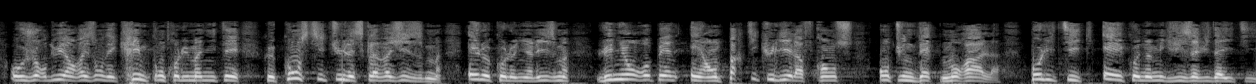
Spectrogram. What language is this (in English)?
French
